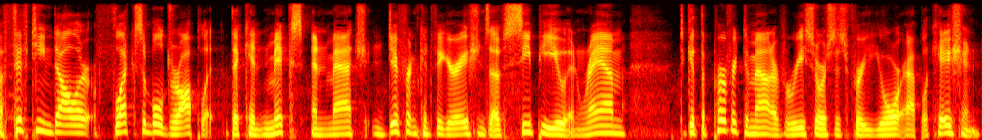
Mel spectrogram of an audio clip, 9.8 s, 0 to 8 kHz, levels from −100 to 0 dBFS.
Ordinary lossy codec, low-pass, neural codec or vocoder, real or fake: MP3, 64 kbps; 7.2 kHz; none; real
